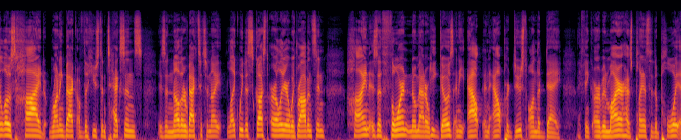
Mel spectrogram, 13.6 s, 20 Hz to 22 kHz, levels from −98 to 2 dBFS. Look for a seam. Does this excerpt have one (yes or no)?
yes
